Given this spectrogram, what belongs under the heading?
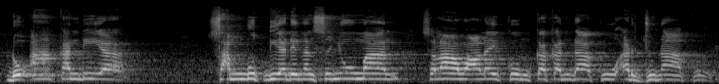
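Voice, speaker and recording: A man giving a humorous sermon, joking and acting out what husbands and wives say. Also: extremely high pitch. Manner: jokey, acts out quoted couples' talk. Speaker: preacher. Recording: echoey hall with background noise.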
